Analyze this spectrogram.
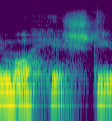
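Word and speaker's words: mo thuistí: Ryan you can say mo hisy right so what we're can go for is Mo hisy for my parents but again don't pronounce that letter t m hisy or Tish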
